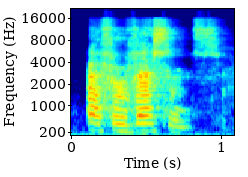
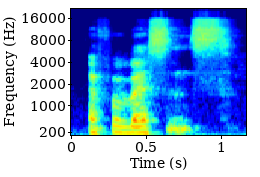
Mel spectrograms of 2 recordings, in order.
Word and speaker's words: effervescence: So how do we pronounce this? Effervescence. Ephes I was a little bit close I think. Effervescence. Ephrovescence.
